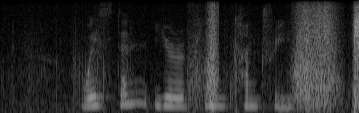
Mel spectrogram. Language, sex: English, female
